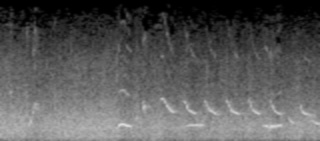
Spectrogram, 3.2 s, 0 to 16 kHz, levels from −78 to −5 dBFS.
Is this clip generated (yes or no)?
no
